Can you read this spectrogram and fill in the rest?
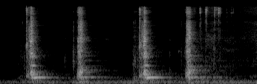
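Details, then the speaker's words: RV starter before removal: four sharp single clicks with no cranking. Owner suspects the starter is stuck, possibly with carbon, and plans to smack it before taking it apart. Starter clicking, no crank. "you can hear that it's trying to turn the starter but it can't because it's probably stuck so I feel like there's probably just a bunch of carbons stuck in there and stuff"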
